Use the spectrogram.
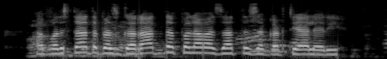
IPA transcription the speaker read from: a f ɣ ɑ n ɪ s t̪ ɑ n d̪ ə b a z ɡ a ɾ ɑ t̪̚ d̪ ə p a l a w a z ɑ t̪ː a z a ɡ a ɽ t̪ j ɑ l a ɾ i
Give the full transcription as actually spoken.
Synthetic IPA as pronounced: a f ɣ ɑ n ɪ s t̪ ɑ n d̪ ə b a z ɡ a ɾ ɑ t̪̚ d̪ ə p a l a w a z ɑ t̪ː a z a ɡ a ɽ t̪ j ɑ l a ɾ i

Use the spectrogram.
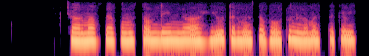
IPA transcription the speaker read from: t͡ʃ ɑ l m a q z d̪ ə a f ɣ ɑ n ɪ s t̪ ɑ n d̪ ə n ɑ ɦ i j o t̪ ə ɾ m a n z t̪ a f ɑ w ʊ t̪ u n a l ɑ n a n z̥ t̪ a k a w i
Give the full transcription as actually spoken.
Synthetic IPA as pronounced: t͡ʃ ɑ ɾ m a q z d̪ ə a f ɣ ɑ n ɪ s t̪ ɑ n d̪ ə n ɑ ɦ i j o t̪ ə ɾ m a n z t̪ a f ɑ w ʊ t̪ u n a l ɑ m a n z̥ t̪ a k a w i

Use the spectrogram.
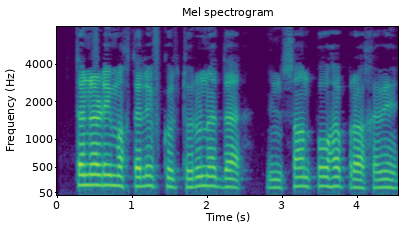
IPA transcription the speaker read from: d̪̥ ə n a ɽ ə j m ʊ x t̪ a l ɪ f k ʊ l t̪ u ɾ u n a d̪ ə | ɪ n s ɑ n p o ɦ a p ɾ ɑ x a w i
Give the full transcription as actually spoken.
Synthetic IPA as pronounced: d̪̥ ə n a ɽ ə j m ʊ x t̪ a l ɪ f k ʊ l t̪ u ɾ u n a d̪ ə | ɪ n s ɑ n p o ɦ a p ɾ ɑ x a w i

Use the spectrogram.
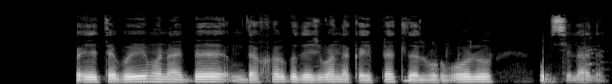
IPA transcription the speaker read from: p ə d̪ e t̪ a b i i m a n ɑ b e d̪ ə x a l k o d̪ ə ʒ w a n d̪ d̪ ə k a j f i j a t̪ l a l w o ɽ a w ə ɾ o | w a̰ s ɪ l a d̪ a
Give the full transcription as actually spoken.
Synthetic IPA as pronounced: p ə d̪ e t̪ a b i i m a n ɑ b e d̪ ə x a l k o d̪ ə ʒ w a n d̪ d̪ ə k a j f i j a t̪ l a l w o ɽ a w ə l o | w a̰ s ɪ l a d̪ a

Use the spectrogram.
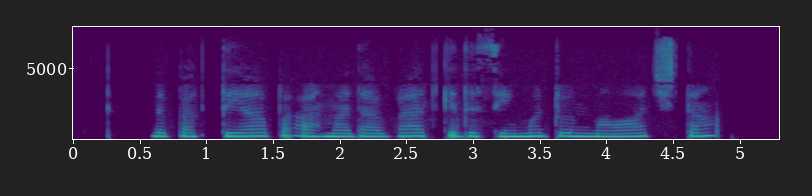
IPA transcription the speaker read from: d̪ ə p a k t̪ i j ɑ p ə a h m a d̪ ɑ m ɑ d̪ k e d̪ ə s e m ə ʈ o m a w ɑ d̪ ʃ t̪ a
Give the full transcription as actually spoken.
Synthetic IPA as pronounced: d̪ ə p a k t̪ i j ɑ p ə a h m a d̪ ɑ b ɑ d̪ k e d̪ ə s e m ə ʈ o m a w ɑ d̪ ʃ t̪ a

